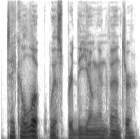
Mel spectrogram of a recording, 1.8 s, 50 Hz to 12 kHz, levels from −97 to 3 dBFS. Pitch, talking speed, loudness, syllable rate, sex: 90 Hz, 240 wpm, -22 LUFS, 6.8 syllables/s, male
